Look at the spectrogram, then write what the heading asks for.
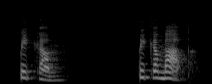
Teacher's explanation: We drop this TH and we say, pick 'em. Pick 'em up.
